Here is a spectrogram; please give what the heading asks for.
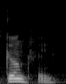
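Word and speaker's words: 功夫: on fightin were 14 kung fu was a term invented for Americans to make pronunciation easier the cracked Cantonese term is gongfu however writer James Lee wrote kung fu because Americans kept on mispronouncing it fine number 15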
